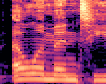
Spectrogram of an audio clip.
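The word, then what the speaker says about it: LMNT: I'm unsure element um elemente is how they spell it but they call it element Rob wolf invented that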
